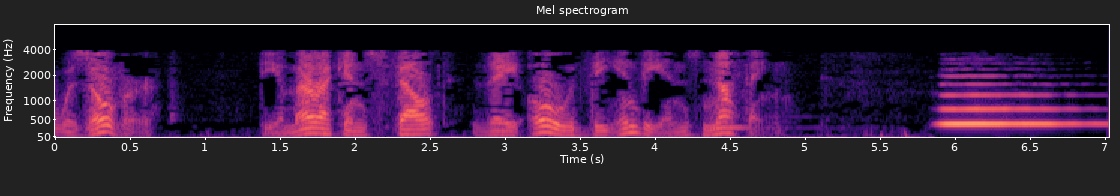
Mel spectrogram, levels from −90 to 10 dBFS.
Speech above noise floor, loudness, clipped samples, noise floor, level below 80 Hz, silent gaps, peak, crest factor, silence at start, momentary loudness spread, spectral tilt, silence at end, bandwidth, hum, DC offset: 33 dB; -21 LUFS; under 0.1%; -58 dBFS; -54 dBFS; none; -6 dBFS; 16 dB; 0 s; 22 LU; -11 dB/octave; 0 s; 4 kHz; none; under 0.1%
